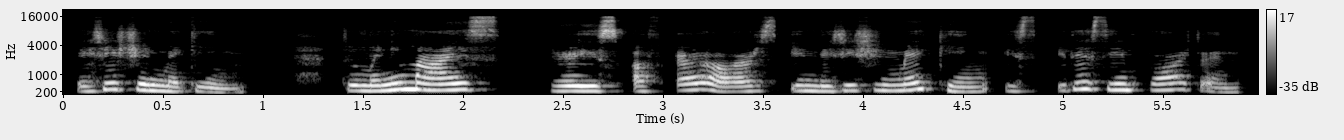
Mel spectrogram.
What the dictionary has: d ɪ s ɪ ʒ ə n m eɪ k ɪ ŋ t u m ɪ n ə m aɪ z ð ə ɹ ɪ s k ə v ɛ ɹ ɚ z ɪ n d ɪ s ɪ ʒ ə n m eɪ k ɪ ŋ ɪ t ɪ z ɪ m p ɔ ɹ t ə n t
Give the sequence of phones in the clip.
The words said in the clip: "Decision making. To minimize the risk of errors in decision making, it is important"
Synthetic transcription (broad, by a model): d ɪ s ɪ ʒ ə n m eɪ k ɪ ŋ t u m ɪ n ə m aɪ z ɹ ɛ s ə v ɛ ɹ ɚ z ɪ n d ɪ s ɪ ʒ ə n m eɪ k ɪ ŋ ɪ t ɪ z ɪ m p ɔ ɹ t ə n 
